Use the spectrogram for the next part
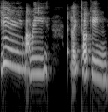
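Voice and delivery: very high, loud puppet voice. Talking back and forth with Truffles, who calls the speaker mommy, in Truffles voice. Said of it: "it's a little tricky to do her voice".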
